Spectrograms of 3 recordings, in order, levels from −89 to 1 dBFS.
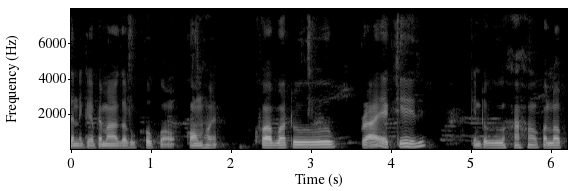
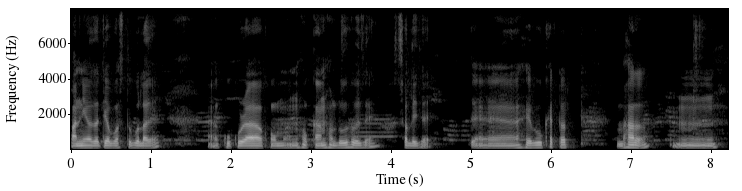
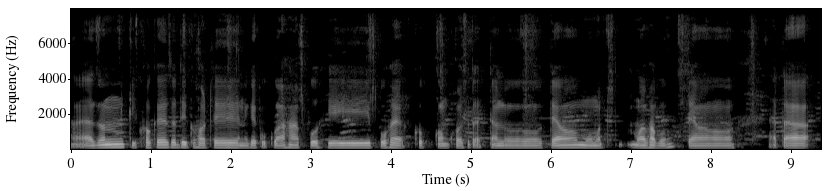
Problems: none marked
